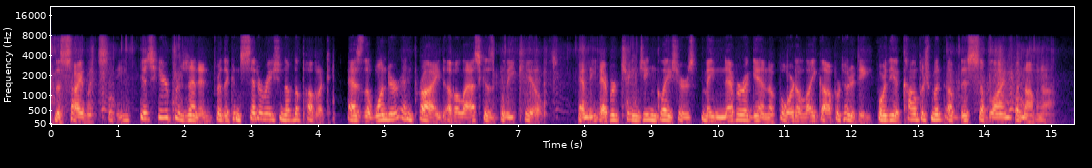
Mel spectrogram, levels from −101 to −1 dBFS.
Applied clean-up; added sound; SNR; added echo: neural mask model RNNoise.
